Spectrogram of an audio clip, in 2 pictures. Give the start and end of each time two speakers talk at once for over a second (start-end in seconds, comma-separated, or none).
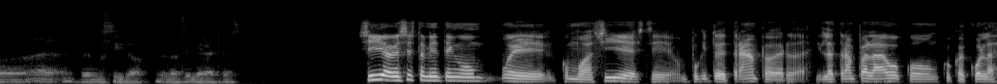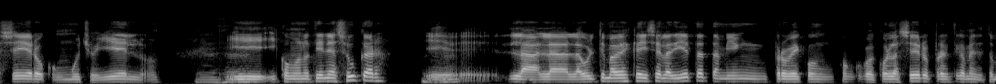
none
